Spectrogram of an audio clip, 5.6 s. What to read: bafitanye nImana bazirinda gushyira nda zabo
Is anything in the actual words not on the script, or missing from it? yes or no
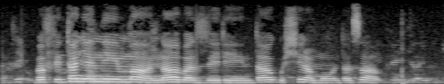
yes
